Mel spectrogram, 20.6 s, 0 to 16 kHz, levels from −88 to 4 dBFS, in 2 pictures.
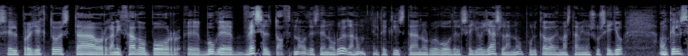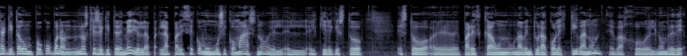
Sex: male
